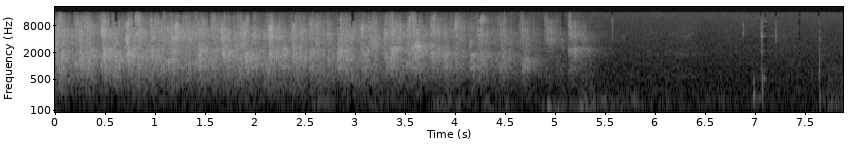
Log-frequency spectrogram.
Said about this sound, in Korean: 아낌없는 박수로 이한나 연구원님을 맞이해 주시기 바랍니다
